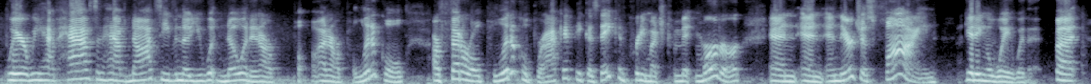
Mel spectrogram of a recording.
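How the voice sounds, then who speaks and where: A woman's voice: mid-range voice, bright, forceful tone, slightly rough. An American woman giving unscripted, opinionated commentary in a blunt, emphatic, lecturing way. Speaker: online true-crime commentator.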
